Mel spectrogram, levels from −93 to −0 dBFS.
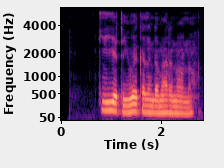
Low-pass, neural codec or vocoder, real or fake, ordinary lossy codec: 5.4 kHz; codec, 16 kHz, 8 kbps, FreqCodec, smaller model; fake; none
